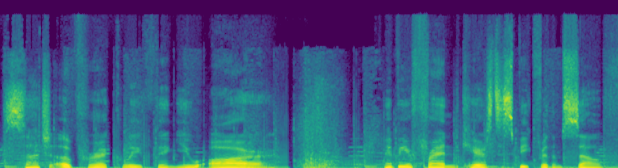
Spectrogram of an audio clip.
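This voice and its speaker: A man voicing a flamboyant, courtly arch-demon casino owner in an audio roleplay, theatrical and drawn-out, flattering with a predatory charm. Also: mid-range voice, soft background music. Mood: silky, teasing.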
